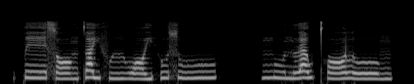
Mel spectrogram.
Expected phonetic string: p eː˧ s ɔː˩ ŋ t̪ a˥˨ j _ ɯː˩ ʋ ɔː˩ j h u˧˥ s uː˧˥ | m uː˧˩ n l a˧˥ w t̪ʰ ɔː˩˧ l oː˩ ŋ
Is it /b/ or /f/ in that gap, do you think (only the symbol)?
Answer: f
